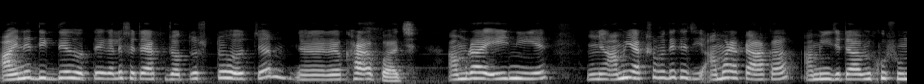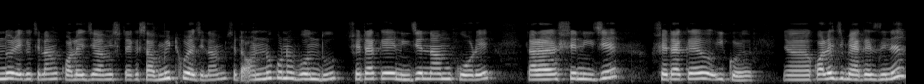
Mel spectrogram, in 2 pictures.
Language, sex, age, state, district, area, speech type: Bengali, female, 30-45, West Bengal, Malda, rural, spontaneous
